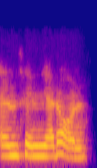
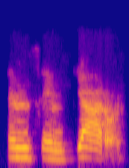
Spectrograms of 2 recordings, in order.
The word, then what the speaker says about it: enseñaron: And again, remembering that when you pronounce it, it's that A in the middle, that's where the stress goes. So it's not enseñaron, but enseñaron, making sure to stress the middle part of that verb.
